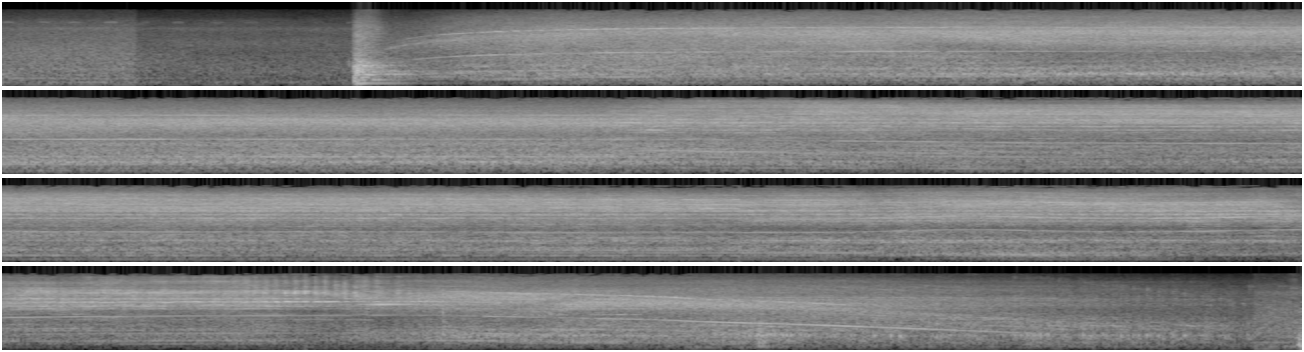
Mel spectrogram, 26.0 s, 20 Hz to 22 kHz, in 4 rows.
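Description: Portable table saw switched on about two seconds in, spinning up to speed and ripping a 2x4 lengthwise into 2x2 strips, its pitch sagging under the load of the cut. Near the end it is switched off and winds down.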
